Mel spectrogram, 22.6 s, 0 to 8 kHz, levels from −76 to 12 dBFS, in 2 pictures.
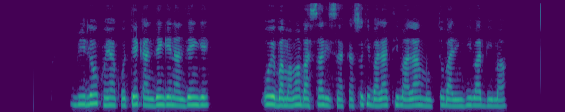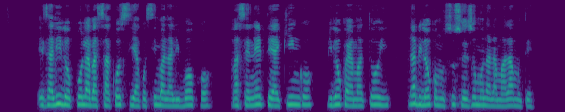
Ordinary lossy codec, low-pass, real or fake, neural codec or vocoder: AAC, 32 kbps; 7.2 kHz; real; none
